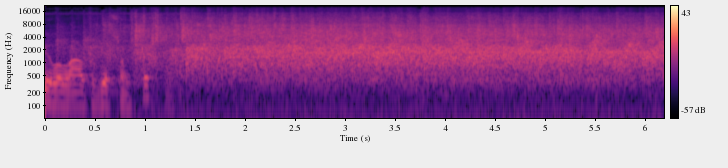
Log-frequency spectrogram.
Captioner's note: applause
